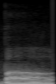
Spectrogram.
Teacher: esse a fica bem forte é o pico da sílaba é é a vogal e depois disso vem o u que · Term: ditongo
